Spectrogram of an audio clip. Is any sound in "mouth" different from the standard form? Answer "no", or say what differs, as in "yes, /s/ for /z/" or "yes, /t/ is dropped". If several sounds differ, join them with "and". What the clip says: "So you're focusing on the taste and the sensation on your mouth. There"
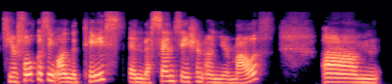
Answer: no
